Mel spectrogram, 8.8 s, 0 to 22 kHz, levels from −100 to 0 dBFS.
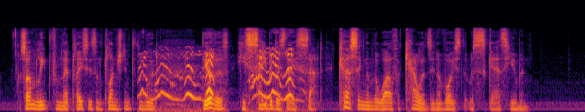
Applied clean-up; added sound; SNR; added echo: none; Dog; -2 dB; none.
